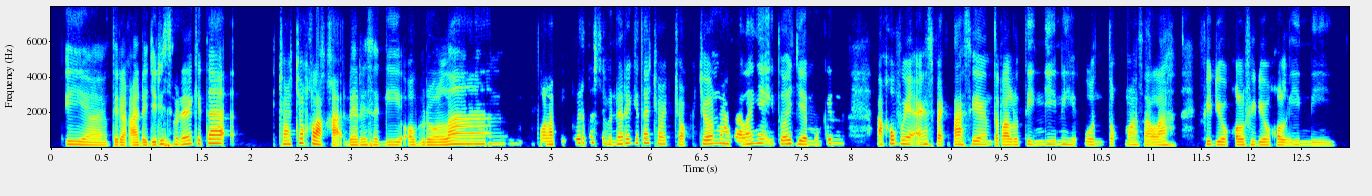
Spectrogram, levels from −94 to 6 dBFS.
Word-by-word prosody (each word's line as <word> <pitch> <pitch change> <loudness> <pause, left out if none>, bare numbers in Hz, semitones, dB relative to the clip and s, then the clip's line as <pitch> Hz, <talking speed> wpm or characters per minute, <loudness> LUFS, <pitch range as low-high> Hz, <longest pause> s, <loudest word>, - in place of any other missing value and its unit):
Iya, 170 -3 +2 0.2
tidak 150 -1 +2
ada. 145 0 +3
Jadi 160 - +2
sebenarnya 185 +4 +1
kita 235 +3 +4 0.7
cocok 195 +7 +1
lah 180 - +9
Kak - - +4
dari 155 +1 +1
segi 155 -1 -4 0.2
obrolan, 185 +8 +2 0.4
pola 175 -1 +1
pikir 235 +6 -2
tuh 290 - -4
sebenarnya 200 +2 -1
kita 255 +1 +1
cocok. 195 -2 -2
Cuman 210 +2 +4
masalahnya 210 +3 +1
itu 215 -1 -6
aja, 200 -3 +1
mungkin 220 +7 -5 0.4
aku - - +1
punya 200 -3 +2
ekspektasi 180 -1 0
yang 175 - -5
terlalu 165 -1 +3
tinggi 180 +1 -5
nih 175 -2 -4 0.2
untuk 160 +1 -6
masalah 160 -1 +1 0.4
video 165 -3 +1
call 160 0 +3
video 155 -2 0
call 155 -2 +2
ini. 150 -2 -7
175 Hz, 170 wpm, -22 LUFS, 160-200 Hz, 0.7 s, lah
